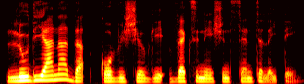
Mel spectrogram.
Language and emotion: Manipuri, neutral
